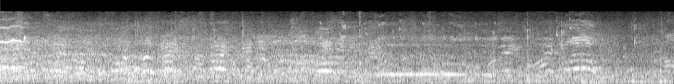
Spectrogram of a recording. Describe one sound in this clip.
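Sports shoes squeak sharply on a hard court.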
